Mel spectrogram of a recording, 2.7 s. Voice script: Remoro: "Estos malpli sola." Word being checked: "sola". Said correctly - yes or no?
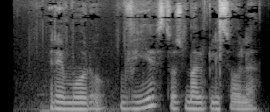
yes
